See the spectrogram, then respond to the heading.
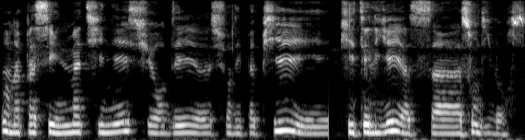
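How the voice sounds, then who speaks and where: Somewhat breathy and fairly low-pitched, a woman talks at a moderate pace with ordinary pitch variation. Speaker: decluttering expert and author. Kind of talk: interview conversation. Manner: cheerful.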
